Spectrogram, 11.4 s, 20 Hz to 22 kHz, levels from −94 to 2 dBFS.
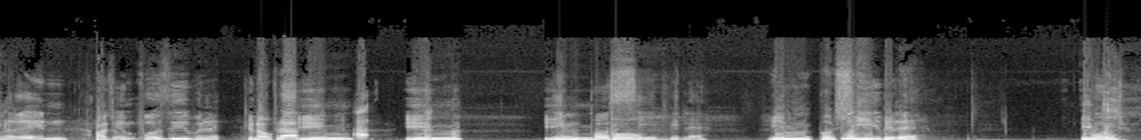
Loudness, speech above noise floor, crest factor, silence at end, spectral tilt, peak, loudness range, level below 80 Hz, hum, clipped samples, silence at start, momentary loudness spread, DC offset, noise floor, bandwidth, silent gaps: -9 LUFS; 43 dB; 10 dB; 0.15 s; -6.5 dB/octave; 0 dBFS; 2 LU; -44 dBFS; none; under 0.1%; 0 s; 13 LU; under 0.1%; -51 dBFS; 15 kHz; none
